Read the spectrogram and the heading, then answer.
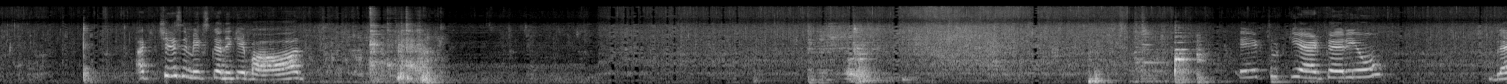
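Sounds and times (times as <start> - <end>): curry sizzling in a pan: 0.0 - 15.0
lid and spoon knocking pan: 10.9 - 13.0.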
